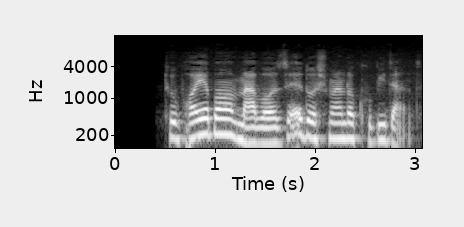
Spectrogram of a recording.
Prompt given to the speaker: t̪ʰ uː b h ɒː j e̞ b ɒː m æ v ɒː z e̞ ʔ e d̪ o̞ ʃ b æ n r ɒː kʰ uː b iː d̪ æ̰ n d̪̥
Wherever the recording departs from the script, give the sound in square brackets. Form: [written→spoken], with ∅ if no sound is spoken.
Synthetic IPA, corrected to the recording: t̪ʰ uː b h ɒː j e̞ b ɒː m æ v ɒː z e̞ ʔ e d̪ o̞ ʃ [b→m] æ n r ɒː kʰ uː b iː d̪ æ̰ n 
